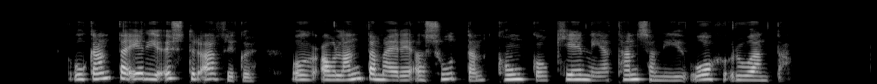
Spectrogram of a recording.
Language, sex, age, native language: Icelandic, female, 40-49, Icelandic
